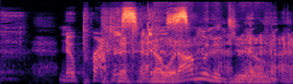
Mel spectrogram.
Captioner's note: laughs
